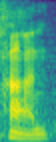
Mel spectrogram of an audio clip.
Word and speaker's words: Khan: So I'm going to assume that this word's pronounced Hatun because we heard somebody say Khan earlier and it was pronounced Han.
